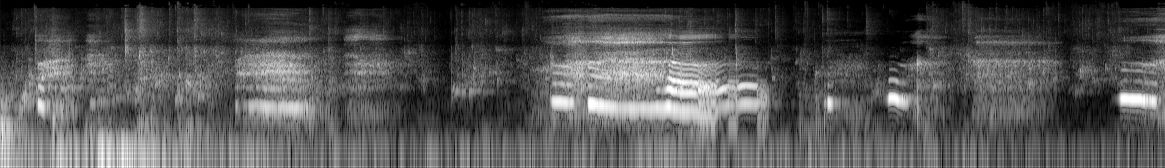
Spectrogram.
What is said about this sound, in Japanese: それでは、私たちもお風呂に入らせていただきますね。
